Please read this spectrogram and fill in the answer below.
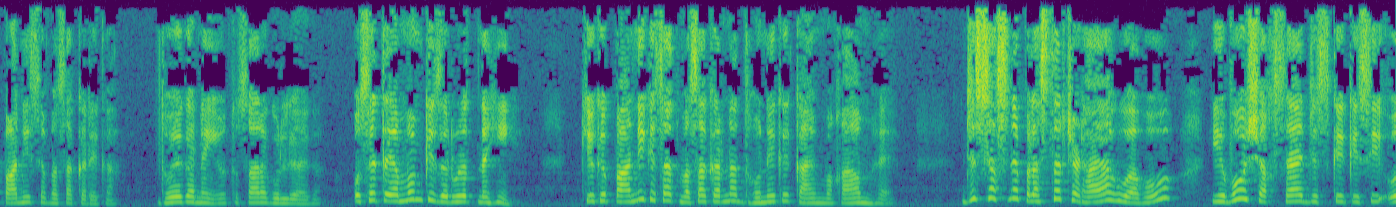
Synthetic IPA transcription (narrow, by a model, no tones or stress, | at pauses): paːnisemɐsakɐɾeːɡaː | d̪ʱoːeːɡanɐɦĩɦot̪osaːɾaɡʱʊld͡ʒaːeːɡaː | ʊset̪ɐjɐmːʊmkizɐɾuːɾət̪nɐɦĩ | kjõːkepaːnikesaːt̪ʰmɐsakɐɾnad̪ʱoːnekekaːɪmːɐqaːmɦɛː | d͡ʒɪsʃɐxsnepɐləst̪əɾt͡ʃɐɽ̤aːjaɦuaɦoːjeʋoʃɐxsɦɦɛd͡ʒɪskekɪsiʔʊ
